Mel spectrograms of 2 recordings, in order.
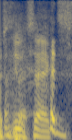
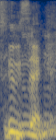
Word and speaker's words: Deus Ex: Drop a deuce X. Deus Ex. Deus Ex. You got to So- Deus Ex. What? Yeah, drop a deuce X real quick. Well, you know how it is with these games. You pronounce it wrong, it's my correction.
